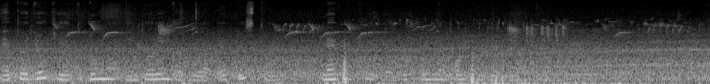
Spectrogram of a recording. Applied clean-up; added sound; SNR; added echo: none; Bird vocalization, bird call, bird song; 0 dB; none.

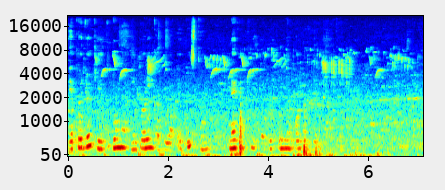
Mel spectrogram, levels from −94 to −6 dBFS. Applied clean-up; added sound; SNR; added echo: classical method log-MMSE.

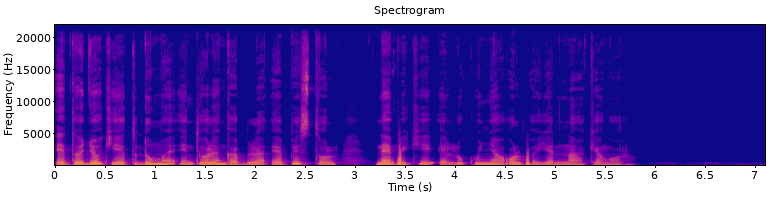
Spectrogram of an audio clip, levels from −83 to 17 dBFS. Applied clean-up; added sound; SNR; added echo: none; none; none; none.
